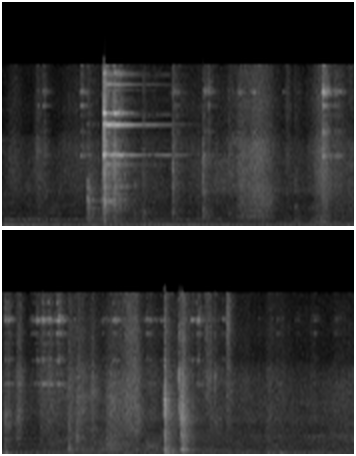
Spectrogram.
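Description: Tools being handled and put down on a concrete floor: a sharp metallic clank with a brief ring about a second in, scattered light knocks, then two loud knocks close together just past the middle as the corded drill is set down.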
